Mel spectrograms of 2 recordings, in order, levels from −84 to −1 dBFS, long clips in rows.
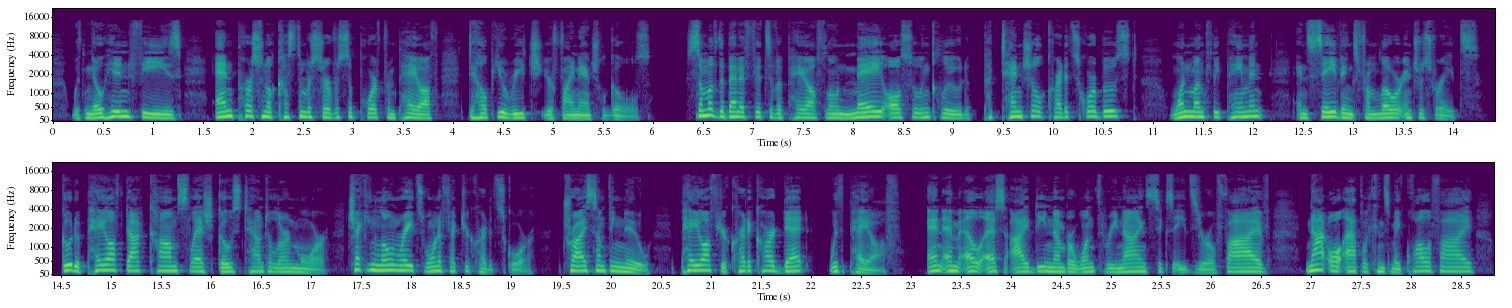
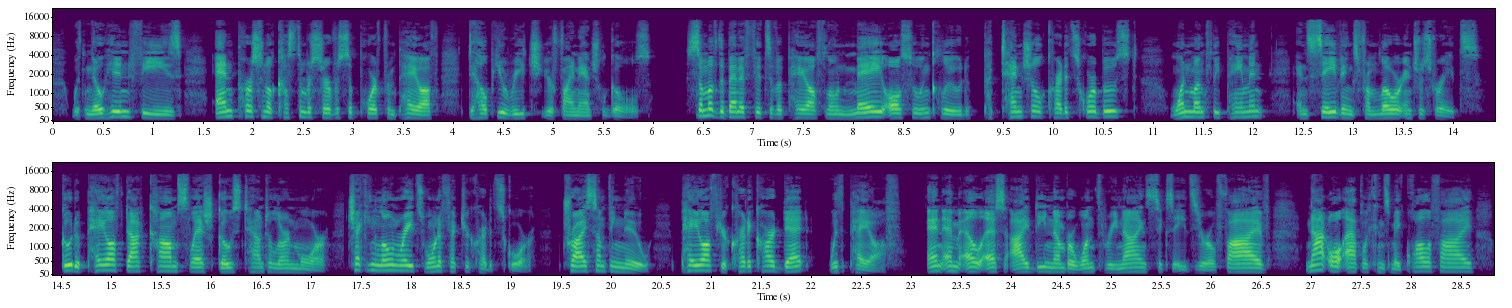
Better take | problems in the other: first | thin; very; fading below 350 Hz

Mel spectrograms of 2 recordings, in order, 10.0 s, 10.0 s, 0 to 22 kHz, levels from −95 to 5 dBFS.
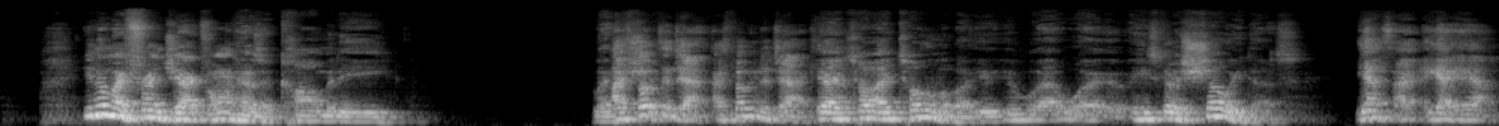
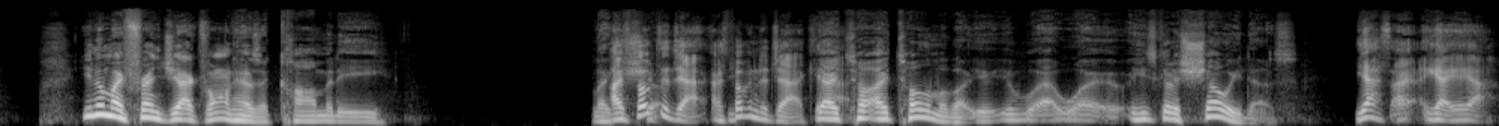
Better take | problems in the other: second | off-mic speech; far // room echo; slight; dies away in 0.3 s

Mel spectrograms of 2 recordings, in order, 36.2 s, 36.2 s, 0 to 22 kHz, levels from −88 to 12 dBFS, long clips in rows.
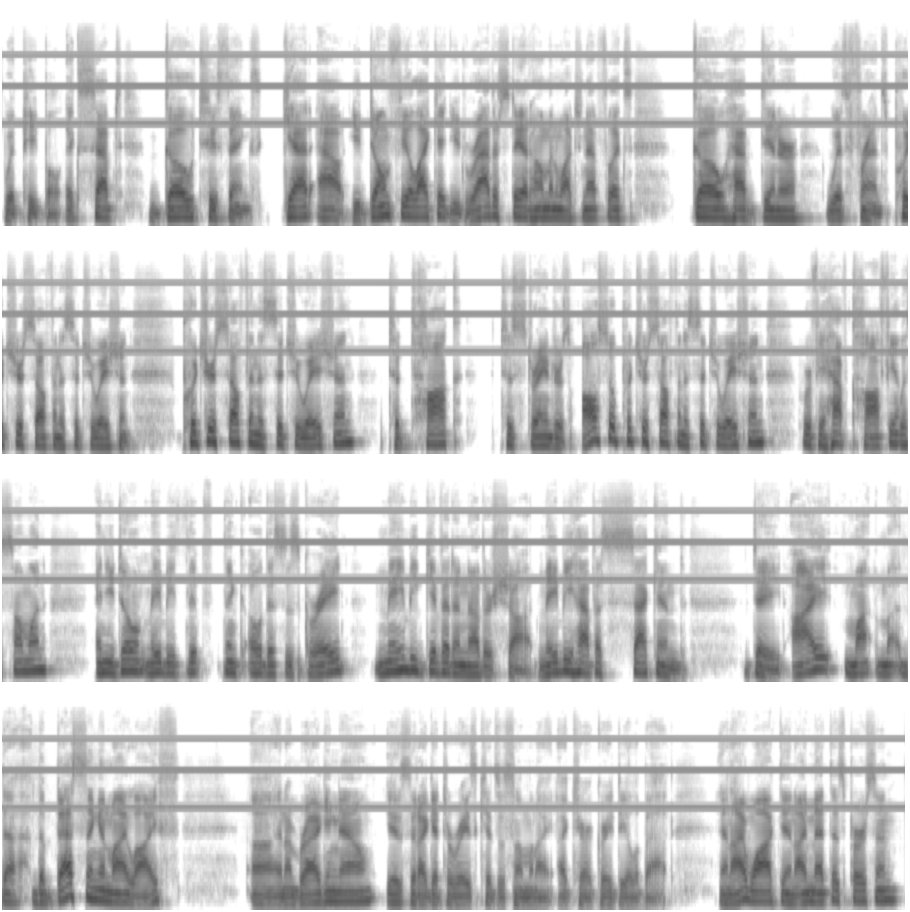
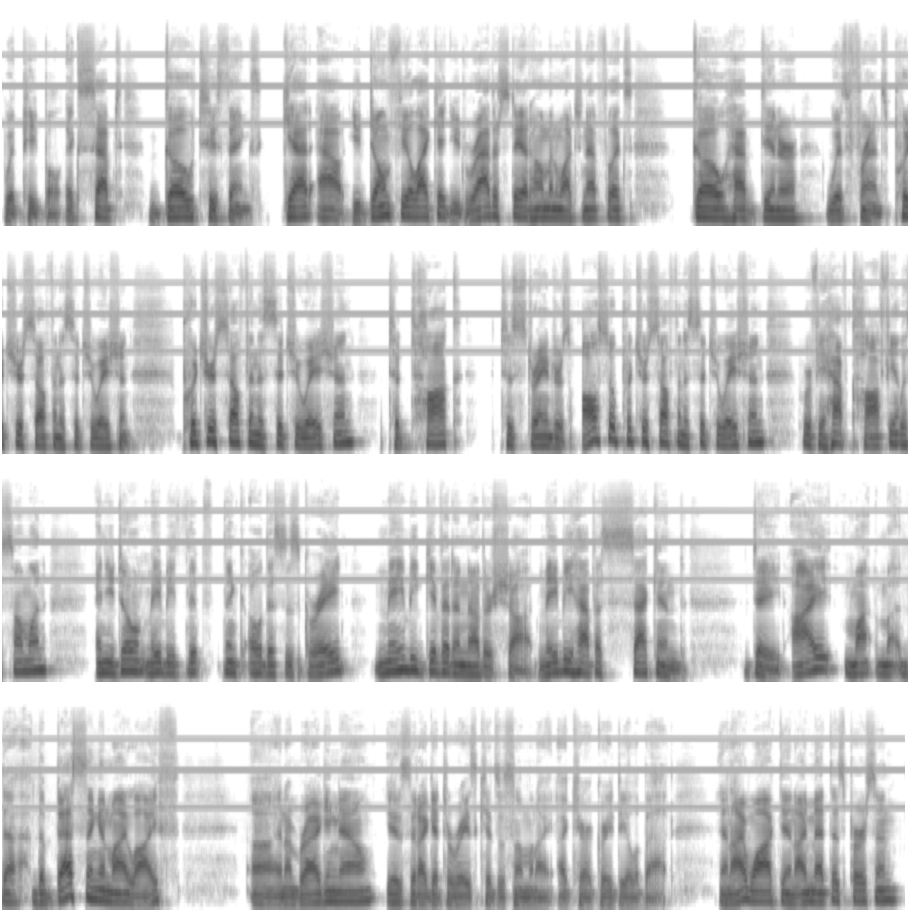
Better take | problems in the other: second | high-pitched whine; loud; throughout; 5.5 kHz, 9 dB below the speech; faint in the second

